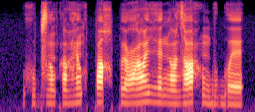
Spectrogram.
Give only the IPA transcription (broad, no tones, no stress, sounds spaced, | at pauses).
xʷ ɛ b z ɔ̃ k ɑ̃ ɦ æ̃ xʷ p ɑ χ p ø ʕ ɑ̃ ɪ̯ ɦ ɛ ŋ ɑ̃ z ɑ h ũ b u ɡʷ ɛ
